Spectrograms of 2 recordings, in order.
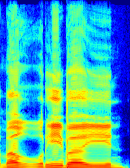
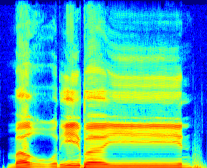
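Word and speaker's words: الْمَغْرِبَيْنِ: Maka kita boleh membacanya maghribain 2 harokat, maghribain 4 harokat, maghribain 6 harokat.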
